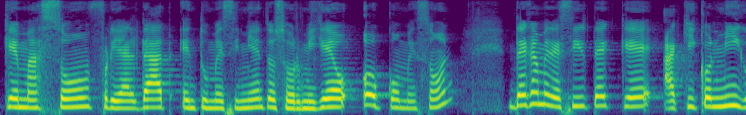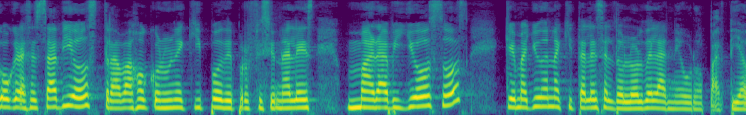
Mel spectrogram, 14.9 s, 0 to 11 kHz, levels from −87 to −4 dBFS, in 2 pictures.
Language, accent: Spanish, Mexican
